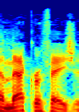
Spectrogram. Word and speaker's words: macrophage: And it has the ability to, from what I understand, and this is going to be in your wheelhouse, it activates macrophage. Is that how you pronounce that activity? – Yeah, macrophage is an immune system component, yeah.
